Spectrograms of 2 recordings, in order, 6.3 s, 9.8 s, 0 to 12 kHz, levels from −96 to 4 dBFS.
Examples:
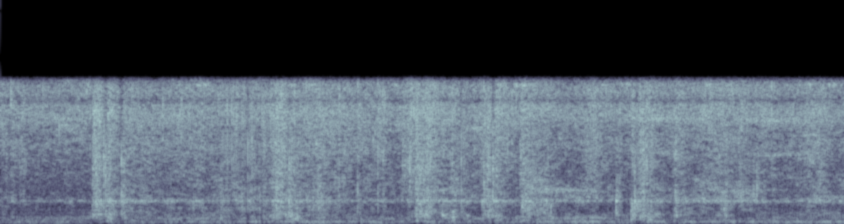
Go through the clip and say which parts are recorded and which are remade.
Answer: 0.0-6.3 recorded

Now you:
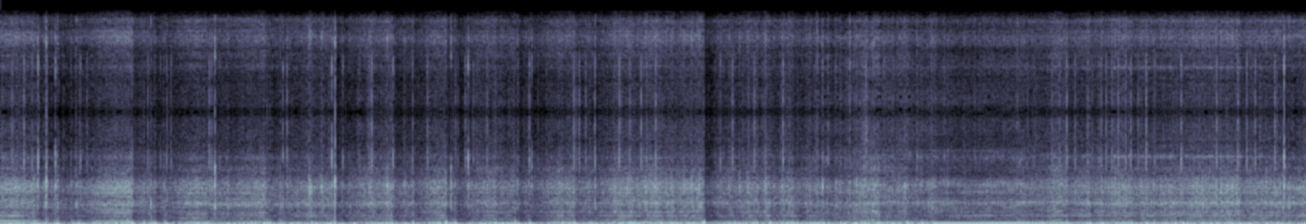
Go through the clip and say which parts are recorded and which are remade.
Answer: 0.0-6.1 recorded; 6.1-7.7 remade; 7.7-9.8 recorded

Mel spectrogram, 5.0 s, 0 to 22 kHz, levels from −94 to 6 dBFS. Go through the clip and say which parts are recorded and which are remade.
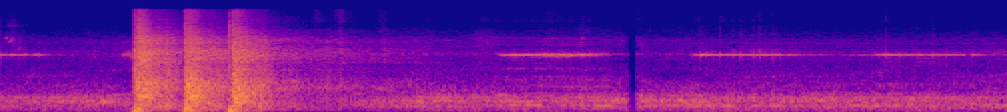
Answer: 0.0-0.5 recorded; 0.5-3.5 remade; 3.5-5.0 recorded

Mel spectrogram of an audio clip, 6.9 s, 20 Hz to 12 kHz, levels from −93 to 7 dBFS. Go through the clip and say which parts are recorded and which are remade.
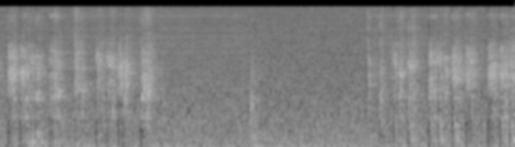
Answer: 0.0-0.7 recorded; 0.7-3.3 remade; 3.3-5.0 recorded; 5.0-5.7 remade; 5.7-6.9 recorded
